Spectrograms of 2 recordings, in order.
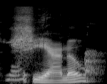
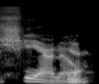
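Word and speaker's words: Schiano: incorrectly or his name it's actually shano piano I heard that I heard that rhymes with piano it's shano not shano I've been mispronouncing I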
